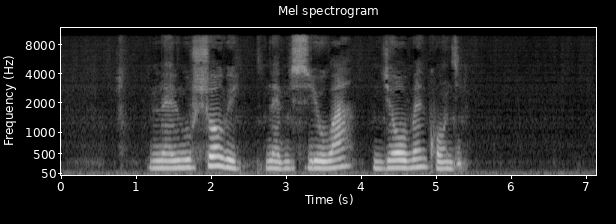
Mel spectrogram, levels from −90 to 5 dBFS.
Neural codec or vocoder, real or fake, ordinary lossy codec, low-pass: autoencoder, 22.05 kHz, a latent of 192 numbers a frame, VITS, trained on many speakers; fake; AAC, 32 kbps; 9.9 kHz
